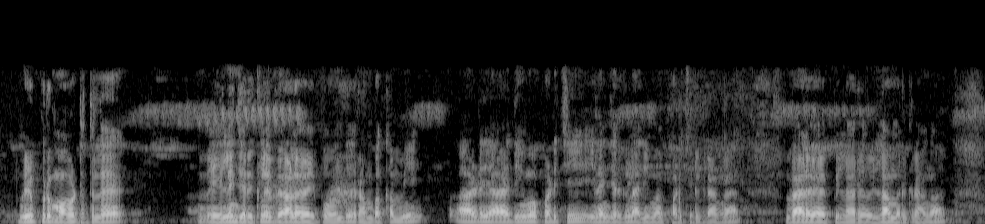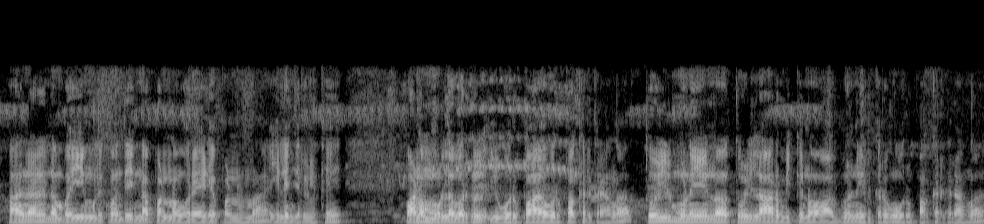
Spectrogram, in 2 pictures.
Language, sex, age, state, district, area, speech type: Tamil, male, 45-60, Tamil Nadu, Viluppuram, rural, spontaneous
